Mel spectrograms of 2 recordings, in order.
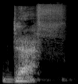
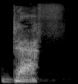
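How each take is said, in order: Both takes have the same delivery.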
